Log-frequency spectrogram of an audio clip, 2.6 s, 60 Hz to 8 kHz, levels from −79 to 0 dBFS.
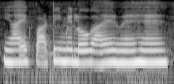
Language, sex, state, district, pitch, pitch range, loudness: Hindi, female, Bihar, Araria, 215 Hz, 205-215 Hz, -12 LUFS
